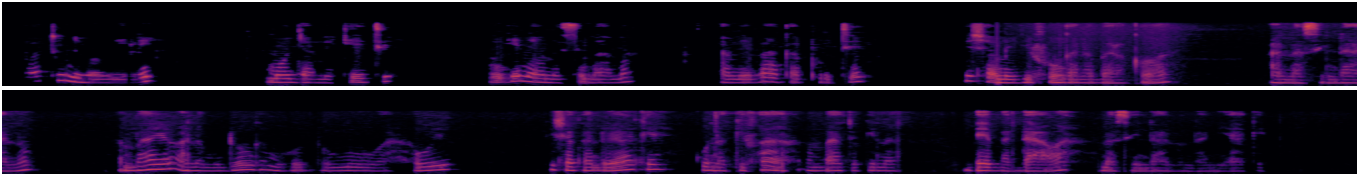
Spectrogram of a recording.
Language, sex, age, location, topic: Swahili, female, 36-49, Kisii, health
